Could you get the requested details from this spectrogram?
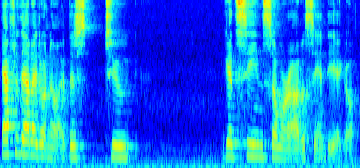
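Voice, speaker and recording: Long, frequent pauses break up this woman's speech, which moves at a moderate pace with fairly even intonation. Her pitch is fairly high, and audible room echo surrounds her voice. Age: 70s. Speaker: stand-up comedian. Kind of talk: casual chat. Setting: comedy club room.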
